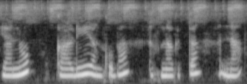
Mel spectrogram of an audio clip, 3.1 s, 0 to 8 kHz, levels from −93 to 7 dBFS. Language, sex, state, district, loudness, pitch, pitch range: Garo, female, Meghalaya, South Garo Hills, -14 LUFS, 230 Hz, 210-270 Hz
